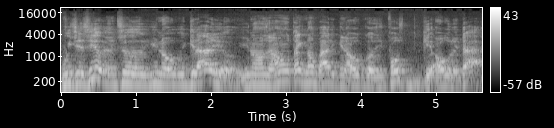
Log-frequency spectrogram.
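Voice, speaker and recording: With audible room echo and noticeable background noise, a man races along at a very fast pace with hardly any pauses, in a fairly high pitch with ordinary variation. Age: 30s. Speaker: podcast co-host. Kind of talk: casual chat.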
